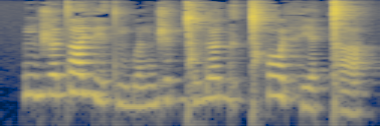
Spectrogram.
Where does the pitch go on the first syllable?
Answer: high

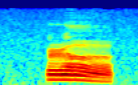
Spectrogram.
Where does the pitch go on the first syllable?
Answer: falling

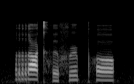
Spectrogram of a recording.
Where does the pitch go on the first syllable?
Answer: high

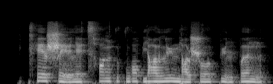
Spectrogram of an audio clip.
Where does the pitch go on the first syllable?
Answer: falling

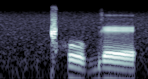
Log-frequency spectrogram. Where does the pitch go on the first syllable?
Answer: falling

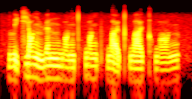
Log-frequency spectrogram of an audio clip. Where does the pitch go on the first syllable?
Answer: low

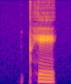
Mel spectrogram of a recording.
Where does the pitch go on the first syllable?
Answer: high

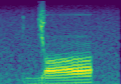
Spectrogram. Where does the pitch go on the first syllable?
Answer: rising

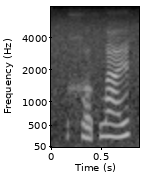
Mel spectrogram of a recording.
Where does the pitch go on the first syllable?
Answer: low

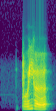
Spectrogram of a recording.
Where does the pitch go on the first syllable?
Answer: rising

